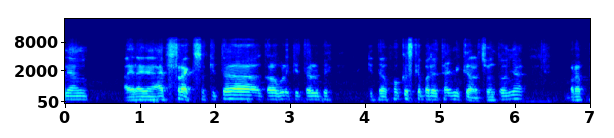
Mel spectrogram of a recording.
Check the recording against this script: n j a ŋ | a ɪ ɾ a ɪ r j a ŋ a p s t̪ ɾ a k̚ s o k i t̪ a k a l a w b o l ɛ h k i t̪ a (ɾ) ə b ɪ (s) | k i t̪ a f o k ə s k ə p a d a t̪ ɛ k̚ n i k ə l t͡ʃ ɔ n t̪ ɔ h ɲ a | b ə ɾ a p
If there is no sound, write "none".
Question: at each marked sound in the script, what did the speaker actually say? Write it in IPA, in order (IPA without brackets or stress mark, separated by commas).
l, h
